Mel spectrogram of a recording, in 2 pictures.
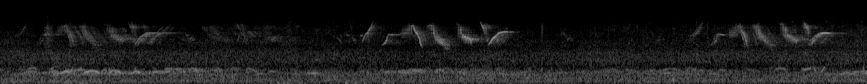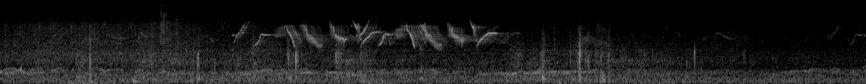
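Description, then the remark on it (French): Laughing doves call softly among repeated bursts of high chirping birdsong, set over a steady rustle of palm fronds in a palm oasis at about 7 a.m., around 16-17 degrees, recorded with a parabolic microphone, with no one speaking. “On entend le bruit dans les feuilles de palmier et les tourterelles maillées.”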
